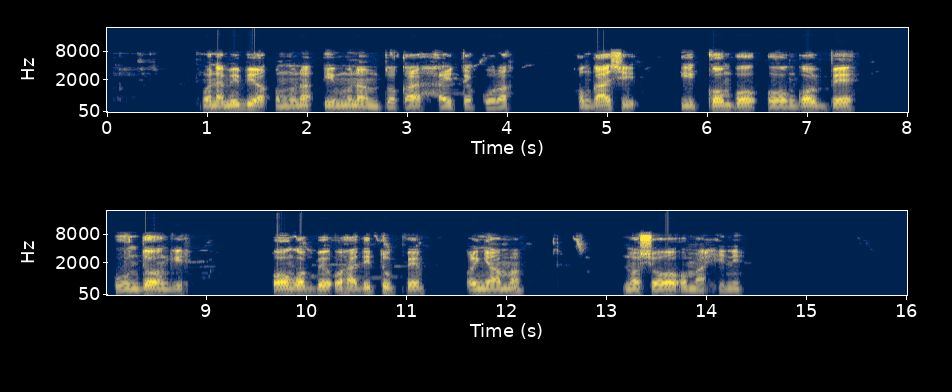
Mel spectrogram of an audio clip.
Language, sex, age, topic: Oshiwambo, male, 25-35, agriculture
